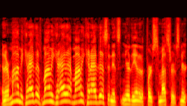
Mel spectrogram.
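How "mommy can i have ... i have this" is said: high, insistent mock little-kid whine; begging kids. Kids begging their mom for checkout toys, imitated pleading. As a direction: pester Mommy in a high, repeated sing-song plea.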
